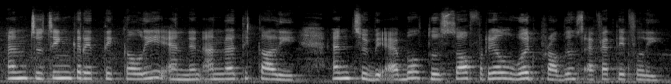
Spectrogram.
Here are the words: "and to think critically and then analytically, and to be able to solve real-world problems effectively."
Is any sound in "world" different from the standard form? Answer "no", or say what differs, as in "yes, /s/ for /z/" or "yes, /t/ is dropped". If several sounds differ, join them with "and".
yes, /l/ is dropped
